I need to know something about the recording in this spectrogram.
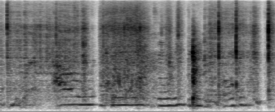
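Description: Craft knife scoring around a cardboard circle: scratchy cutting strokes and several sharp clicks, most of them in the second half. A voice hums a few low notes underneath.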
